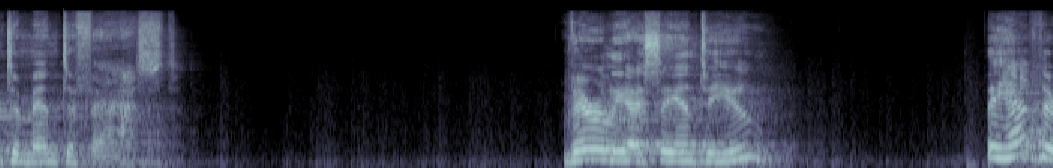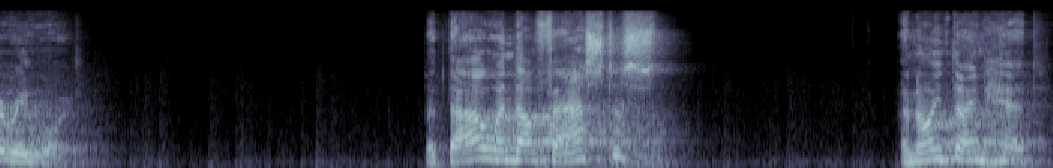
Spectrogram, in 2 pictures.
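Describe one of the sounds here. A middle-aged man speaks slowly and calmly into a microphone, with pauses between phrases.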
